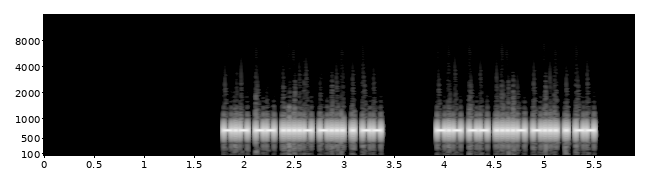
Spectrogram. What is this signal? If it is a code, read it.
Morse code, heard as a keyed tone, about 47 wpm, 700 Hz. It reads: KM4BEM KM4BEM
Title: USA Call Signs - 6 Characters - Repeated 2x - 45wpm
